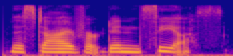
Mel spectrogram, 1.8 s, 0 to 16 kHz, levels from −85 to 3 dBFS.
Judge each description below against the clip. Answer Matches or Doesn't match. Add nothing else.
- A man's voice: Doesn't match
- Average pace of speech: Matches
